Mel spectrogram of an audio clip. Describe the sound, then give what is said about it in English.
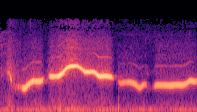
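A clear whistled melody of a pop tune, four smooth phrases gliding up and down in pitch with brief gaps between them, no talking. “I like the whistle.”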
